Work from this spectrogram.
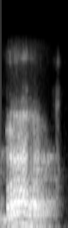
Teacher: Ese sonido se llama, pues un sonido multivibrante, es el sonido de la R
